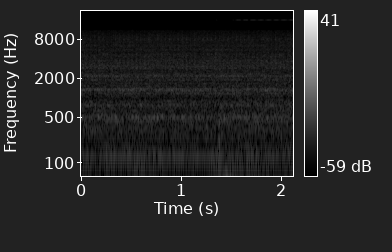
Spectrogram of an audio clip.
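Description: Faint steady background hiss with a low hum underneath and no distinct events: room tone.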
